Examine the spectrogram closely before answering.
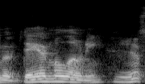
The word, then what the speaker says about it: Maloney: the name of Dan Maloney yes spelled like baloney OMA or sounds like baloney yeah that spelled by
